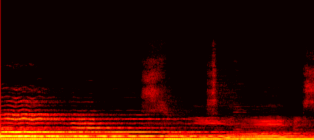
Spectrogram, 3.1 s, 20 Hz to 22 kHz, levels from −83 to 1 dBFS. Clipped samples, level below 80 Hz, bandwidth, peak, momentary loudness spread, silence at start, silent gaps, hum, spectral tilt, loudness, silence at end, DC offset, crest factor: under 0.1%; -62 dBFS; 11 kHz; -8 dBFS; 12 LU; 0 s; none; none; -7 dB/octave; -26 LUFS; 0 s; under 0.1%; 16 dB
